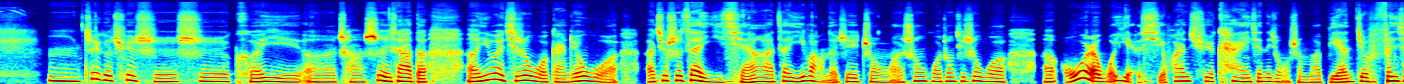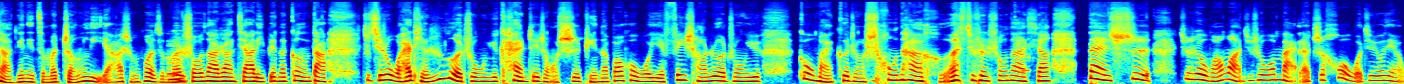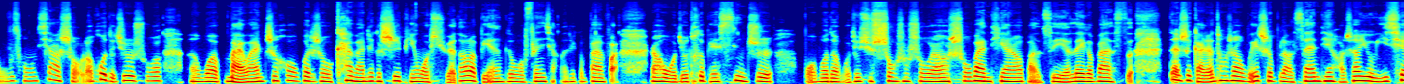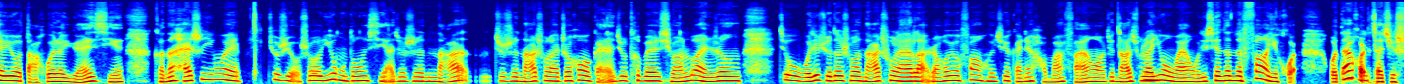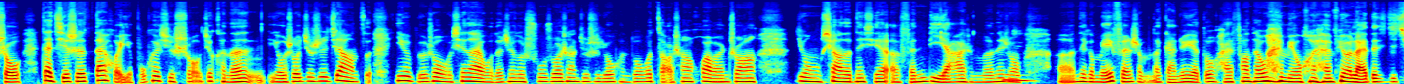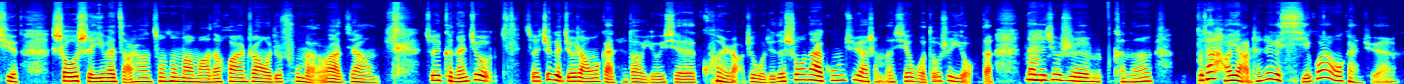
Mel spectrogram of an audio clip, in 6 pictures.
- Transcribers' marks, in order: laughing while speaking: "收纳盒，就是"; chuckle; other background noise; tsk; laughing while speaking: "放在外面，我还没有"
- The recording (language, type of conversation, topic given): Chinese, advice, 我怎样才能保持工作区整洁，减少杂乱？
